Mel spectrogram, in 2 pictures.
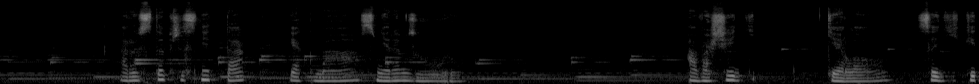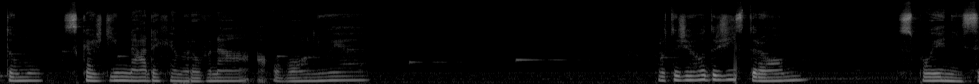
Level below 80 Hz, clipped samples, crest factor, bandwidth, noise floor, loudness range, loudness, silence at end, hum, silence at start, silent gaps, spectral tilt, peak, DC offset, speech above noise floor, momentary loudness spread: -74 dBFS; under 0.1%; 26 dB; over 20 kHz; -67 dBFS; 12 LU; -38 LUFS; 0 s; none; 0 s; none; -3.5 dB/octave; -16 dBFS; under 0.1%; 28 dB; 25 LU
